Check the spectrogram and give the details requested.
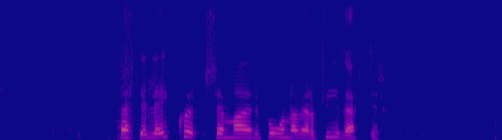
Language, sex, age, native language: Icelandic, female, 60-69, Icelandic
